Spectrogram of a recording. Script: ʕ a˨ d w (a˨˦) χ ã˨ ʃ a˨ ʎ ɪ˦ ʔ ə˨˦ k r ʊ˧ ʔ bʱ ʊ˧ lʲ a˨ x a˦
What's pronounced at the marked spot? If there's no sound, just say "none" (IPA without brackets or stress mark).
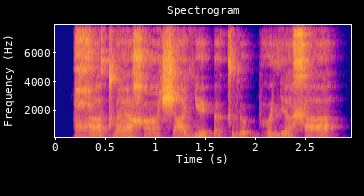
æ˨˦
